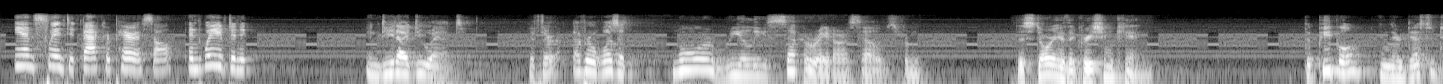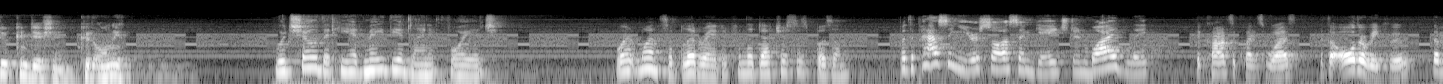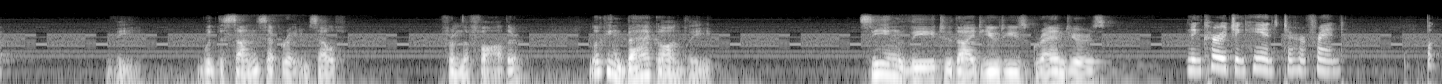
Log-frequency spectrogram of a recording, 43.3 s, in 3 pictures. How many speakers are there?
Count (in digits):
9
